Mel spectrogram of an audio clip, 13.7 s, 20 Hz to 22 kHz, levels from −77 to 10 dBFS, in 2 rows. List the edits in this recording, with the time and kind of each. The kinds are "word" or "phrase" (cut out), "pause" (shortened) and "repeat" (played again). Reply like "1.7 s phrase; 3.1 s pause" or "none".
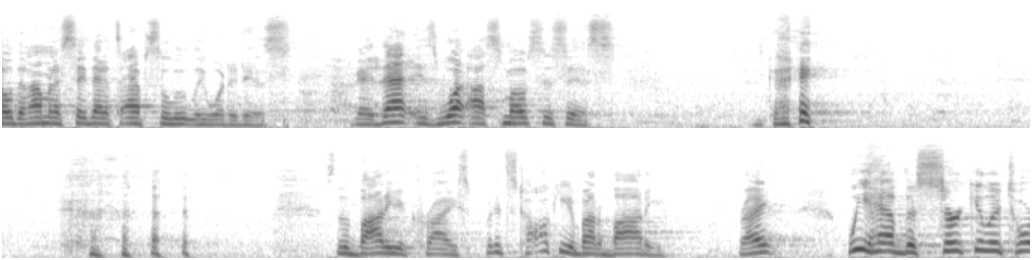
none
